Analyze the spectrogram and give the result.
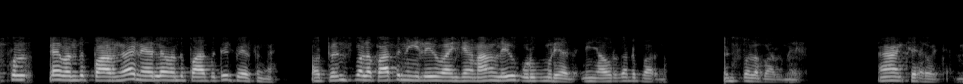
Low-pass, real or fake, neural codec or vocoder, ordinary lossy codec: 3.6 kHz; fake; codec, 16 kHz, 4 kbps, FreqCodec, larger model; none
